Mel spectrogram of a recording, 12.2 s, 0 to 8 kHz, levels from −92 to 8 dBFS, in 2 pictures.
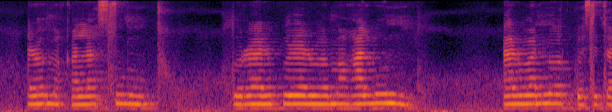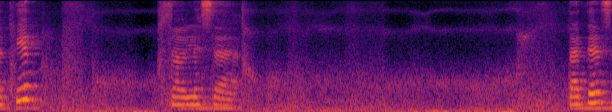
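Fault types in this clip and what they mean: Sound dropped by the voice detector: The sender's detector likely mistook quiet speech for background and stopped sending, so comfort noise fills the gaps, from a brief 20 ms blink to about 3.3 s. On the waveform, speech gives way to a flat, low band; on the spectrogram, the harmonics vanish into smooth, even noise.
Sound chopped by the voice detector: Between 5.74 and 6.28 s, the detector likely toggled on and off more than once, cutting out about 160 ms in short pieces, so bits of the speech drop. The waveform shows notched speech bursts, and the spectrogram shows harmonics interrupted by brief patches of uniform noise.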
